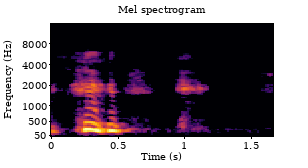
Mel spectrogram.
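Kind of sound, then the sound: human body sound, yawning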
